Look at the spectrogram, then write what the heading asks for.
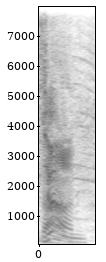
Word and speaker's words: Ton: Tom or Ton? Ton, as in ton. Only they pronounce it ton. Hey. As in 2,000 pounds, 2,000 pounds?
